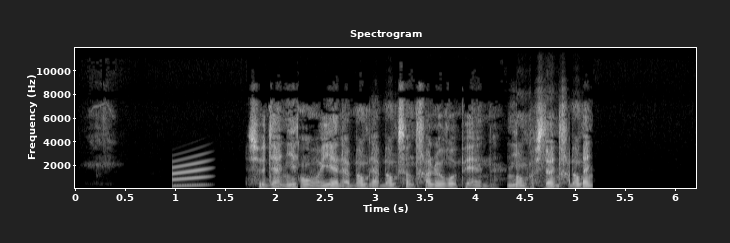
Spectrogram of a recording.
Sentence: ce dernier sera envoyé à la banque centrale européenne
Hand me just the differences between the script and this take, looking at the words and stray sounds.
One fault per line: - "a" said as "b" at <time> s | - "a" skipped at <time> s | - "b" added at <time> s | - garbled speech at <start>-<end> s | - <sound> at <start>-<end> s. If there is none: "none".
- chirp at 1.0-1.4 s
- "sera" skipped at 2.2 s
- "la banque" added at 2.9 s
- garbled speech at 4.3-5.2 s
